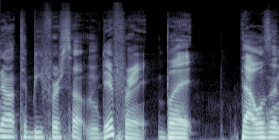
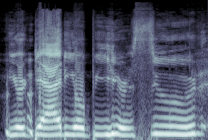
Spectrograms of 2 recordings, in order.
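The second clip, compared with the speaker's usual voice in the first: high, loud mock-comforting voice; high loud mock consoling; mock soothing office lady; 8 semitones higher, 4 dB louder, slower than usual. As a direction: imitate her consoling a baby. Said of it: "she goes".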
